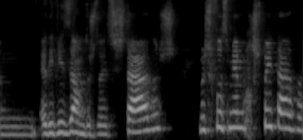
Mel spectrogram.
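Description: A woman uses lively intonation and a fairly quick pace, with only a quiet background around her. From Portugal, Porto. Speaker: podcast co-host. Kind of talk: casual discussion of current affairs.

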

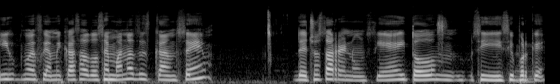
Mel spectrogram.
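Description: A woman with a fairly high pitch speaks at a moderate pace in a monotone, flat intonation, leaving long, frequent pauses. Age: 20s. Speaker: truck driver. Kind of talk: casual chat.

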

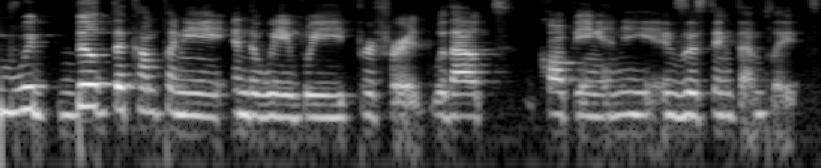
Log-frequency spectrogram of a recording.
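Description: Someone with a Bulgarian accent speaks at a moderate pace. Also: woman. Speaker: startup CEO. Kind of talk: casual interview.

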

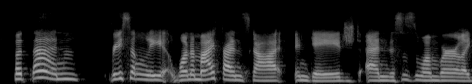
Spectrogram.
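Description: A woman with a New York accent, medium pitch and very wide pitch swings, against a quiet background. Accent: New York area American. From New York (Westchester). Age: 20s. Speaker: podcast host on dating. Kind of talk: casual chat.

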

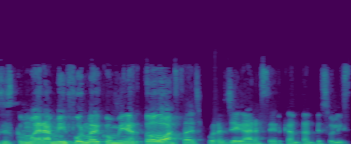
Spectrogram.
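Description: A woman is speaking. Her voice sounds bright and sharp. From Italy. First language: Italian (speaking Spanish). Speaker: singer-songwriter and actress. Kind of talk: interview. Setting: video call.

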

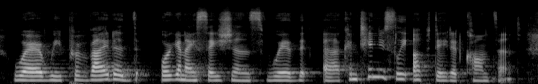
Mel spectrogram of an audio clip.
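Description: The woman speaks in a Swedish accent at a fairly slow pace. Her pitch is medium, with ordinary variation. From Sweden. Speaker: tech entrepreneur. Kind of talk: interview.

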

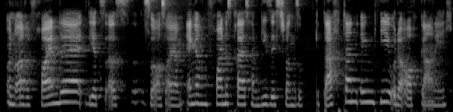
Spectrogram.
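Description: With noticeable background noise behind her, a woman speaks at a moderate pace in a fairly high pitch with fairly even intonation. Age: 20s. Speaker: podcast host. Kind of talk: casual interview chat. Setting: visiting the guest at her home.

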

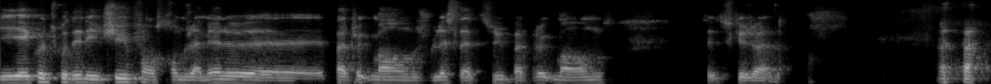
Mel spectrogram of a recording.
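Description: A man at a medium pitch and a fairly quick pace, monotone and flat, with long, frequent pauses over a quiet background. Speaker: podcast co-host. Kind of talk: casual sports chat.

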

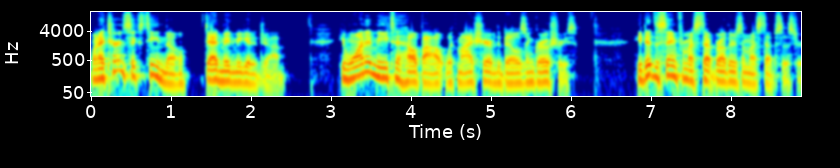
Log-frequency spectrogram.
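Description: Speech comes at a fairly quick pace in an American accent with lively intonation. The recording is very clean, with a silent background. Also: man, medium pitch for a man. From US Midwest, Northeast Ohio. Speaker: podcaster and recruiter. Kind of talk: personal storytelling monologue.

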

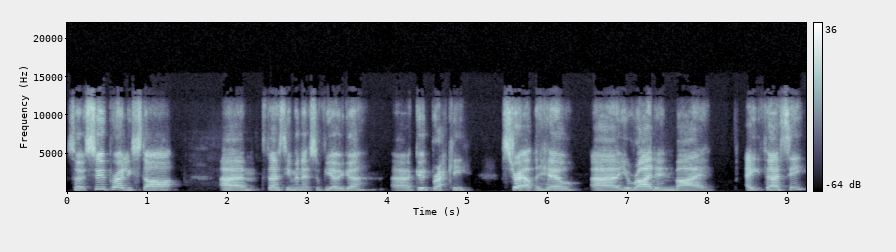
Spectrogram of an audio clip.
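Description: The voice has a bright, sharp tone and a flat, monotone delivery at a fairly slow pace, in a very clean recording with a silent background. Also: woman, fairly high pitch for a woman. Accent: southern English. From England, Kent. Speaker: Olympic snowboarder. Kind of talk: casual interview.

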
